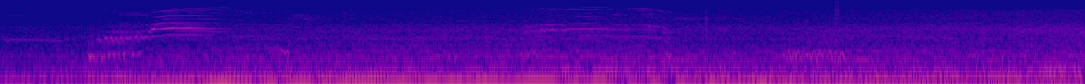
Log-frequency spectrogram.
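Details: Homeless cats fed on a Moroccan street, with the mother eating as the kittens play-fight on her wooden house. Two distinct arching meows about two seconds apart over a steady low outdoor hum.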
